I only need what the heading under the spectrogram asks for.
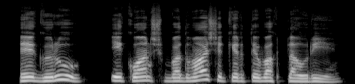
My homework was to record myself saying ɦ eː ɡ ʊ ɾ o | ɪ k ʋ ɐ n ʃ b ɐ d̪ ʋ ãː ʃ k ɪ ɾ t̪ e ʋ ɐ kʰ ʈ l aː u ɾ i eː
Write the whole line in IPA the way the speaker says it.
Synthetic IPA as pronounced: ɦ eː ɡ ʊ ɾ u | ɪ k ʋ ɐ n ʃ b ɐ d̪ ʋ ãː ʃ k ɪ ɾ t̪ e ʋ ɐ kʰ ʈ l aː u ɾ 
